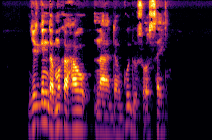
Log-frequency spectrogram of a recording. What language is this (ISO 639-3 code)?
hau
